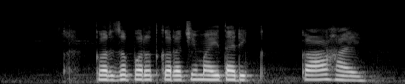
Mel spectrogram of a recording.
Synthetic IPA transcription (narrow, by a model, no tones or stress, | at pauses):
kəɾd͡zəpəɾət̪kəɾat͡ɕiːmaɦiːt̪aɾiːk | kaɦaj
